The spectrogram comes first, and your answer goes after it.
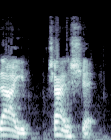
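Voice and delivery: usual speaking voice

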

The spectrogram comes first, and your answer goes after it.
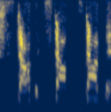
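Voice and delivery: acted screaming. Recalling hitting him with pillows, the speaker reenacts screaming at him, retelling a scream. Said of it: "I would scream like".

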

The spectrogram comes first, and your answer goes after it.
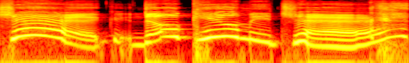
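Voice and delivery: very high, swooping put-on Southern drawl. On a podcast, quoting Shelley Duvall's lines in a Shelley Duvall Southern accent. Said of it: "her little Southern accent".

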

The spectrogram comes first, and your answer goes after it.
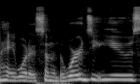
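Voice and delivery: ordinary talk

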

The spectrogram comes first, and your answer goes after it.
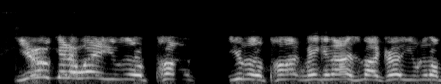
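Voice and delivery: acted-out furious, angry, hollered yelling rant. Retelling an angry confrontation on a movie set: imitating Randy Savage yelling angrily. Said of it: "he's angrily, uh, he's spinning as he talks, yelling".

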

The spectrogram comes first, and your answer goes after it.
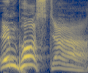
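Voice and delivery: high, accusing yell. Voicing a Santa charging into the workshop: character yelling. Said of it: "he yells".

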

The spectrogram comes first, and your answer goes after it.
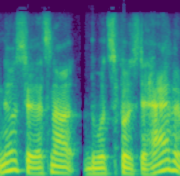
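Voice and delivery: ordinary delivery

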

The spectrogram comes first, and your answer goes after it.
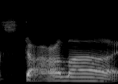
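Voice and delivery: high-pitched yell. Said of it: "him yelling".

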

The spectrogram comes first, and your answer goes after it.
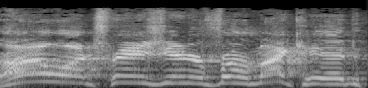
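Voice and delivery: very high, put-on, caricatured Southern accent. Parodying a person who does no research, parody Southern accent. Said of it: "sorry to parody maybe a Southern accent".

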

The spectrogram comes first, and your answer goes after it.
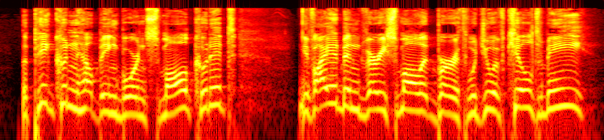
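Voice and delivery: put-on high, loud, desperate childlike pleading voice.

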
